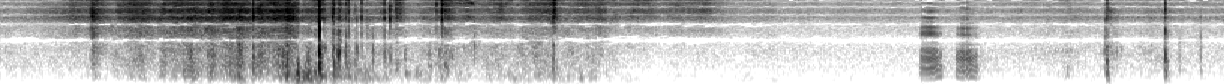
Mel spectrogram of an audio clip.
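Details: A female blue-and-yellow macaw, which makes strange sounds from time to time, gives one long, harsh, raspy squawk that swells and fades over about two seconds, followed by a few short clicks and knocks.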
